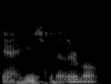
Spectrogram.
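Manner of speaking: ordinary talk, nothing marked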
